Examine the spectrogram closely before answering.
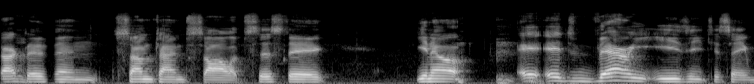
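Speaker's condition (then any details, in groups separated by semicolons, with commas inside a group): Cerebral palsy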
